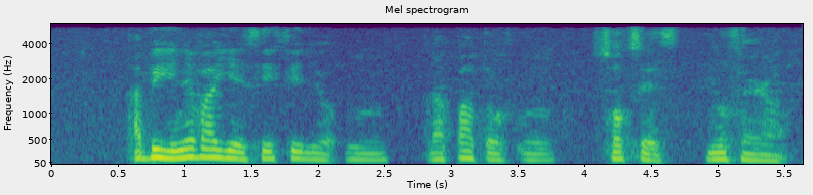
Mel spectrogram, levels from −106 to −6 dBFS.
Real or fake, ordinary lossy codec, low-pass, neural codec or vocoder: real; AAC, 24 kbps; 5.4 kHz; none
